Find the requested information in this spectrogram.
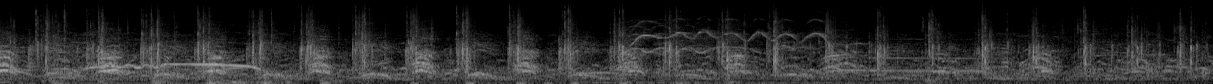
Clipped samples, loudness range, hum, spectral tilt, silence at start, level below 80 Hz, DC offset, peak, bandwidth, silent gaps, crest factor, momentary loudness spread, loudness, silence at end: under 0.1%; 5 LU; none; -3 dB/octave; 0 s; -52 dBFS; under 0.1%; -12 dBFS; 18 kHz; none; 22 dB; 8 LU; -33 LUFS; 0 s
